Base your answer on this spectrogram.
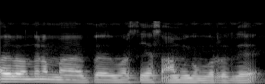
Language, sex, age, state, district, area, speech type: Tamil, male, 30-45, Tamil Nadu, Mayiladuthurai, rural, spontaneous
